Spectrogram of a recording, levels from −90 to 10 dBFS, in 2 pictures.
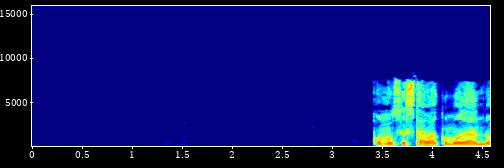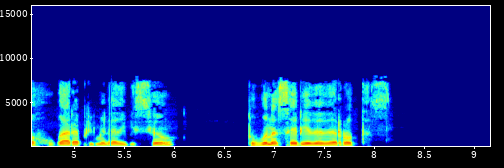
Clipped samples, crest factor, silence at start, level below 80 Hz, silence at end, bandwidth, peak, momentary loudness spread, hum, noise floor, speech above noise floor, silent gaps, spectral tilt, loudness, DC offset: under 0.1%; 18 dB; 3.4 s; -60 dBFS; 1 s; 8 kHz; -2 dBFS; 9 LU; none; under -90 dBFS; over 74 dB; none; -4.5 dB/octave; -17 LUFS; under 0.1%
